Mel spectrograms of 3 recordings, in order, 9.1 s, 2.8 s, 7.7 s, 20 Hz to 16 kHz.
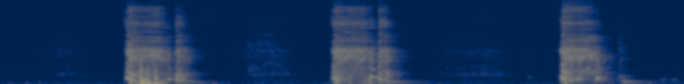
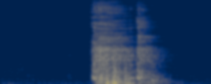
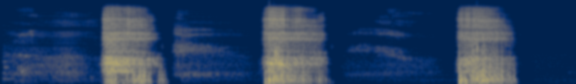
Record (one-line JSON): {"three_cough_length": "9.1 s", "three_cough_amplitude": 8182, "three_cough_signal_mean_std_ratio": 0.39, "cough_length": "2.8 s", "cough_amplitude": 7256, "cough_signal_mean_std_ratio": 0.39, "exhalation_length": "7.7 s", "exhalation_amplitude": 32767, "exhalation_signal_mean_std_ratio": 0.4, "survey_phase": "alpha (2021-03-01 to 2021-08-12)", "age": "45-64", "gender": "Male", "wearing_mask": "No", "symptom_cough_any": true, "symptom_fatigue": true, "symptom_headache": true, "symptom_onset": "3 days", "smoker_status": "Never smoked", "respiratory_condition_asthma": true, "respiratory_condition_other": false, "recruitment_source": "Test and Trace", "submission_delay": "1 day", "covid_test_result": "Positive", "covid_test_method": "RT-qPCR", "covid_ct_value": 14.8, "covid_ct_gene": "ORF1ab gene", "covid_ct_mean": 15.2, "covid_viral_load": "11000000 copies/ml", "covid_viral_load_category": "High viral load (>1M copies/ml)"}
